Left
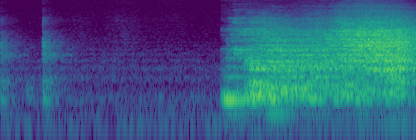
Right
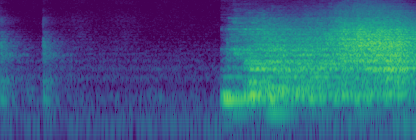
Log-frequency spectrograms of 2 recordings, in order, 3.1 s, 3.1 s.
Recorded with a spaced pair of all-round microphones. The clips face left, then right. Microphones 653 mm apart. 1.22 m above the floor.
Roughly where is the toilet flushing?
Right.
